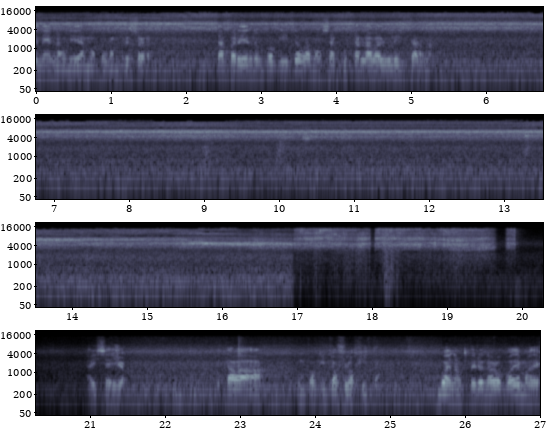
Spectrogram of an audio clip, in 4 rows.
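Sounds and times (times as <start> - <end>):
gas hissing from valve: 0.0 - 20.0.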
